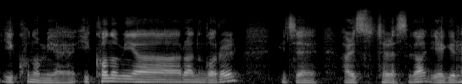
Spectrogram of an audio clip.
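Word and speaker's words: οἰκονομία: 오이코노미아라고 보통 사람들이 많이 발음을 그걸 읽는데 사실 그리스식으로는 이코노미아예요.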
